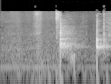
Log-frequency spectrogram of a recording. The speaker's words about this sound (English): So what we're going to do is just take off the ends here.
